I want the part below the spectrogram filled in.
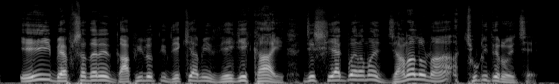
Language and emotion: Bengali, angry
